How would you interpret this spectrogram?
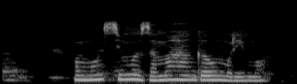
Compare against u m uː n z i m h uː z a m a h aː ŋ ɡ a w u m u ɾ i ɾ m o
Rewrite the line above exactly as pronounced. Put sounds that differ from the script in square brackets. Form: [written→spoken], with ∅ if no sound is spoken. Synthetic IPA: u m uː n [z→s] i m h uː z a m a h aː ŋ ɡ a w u m u ɾ i [ɾ→∅] m o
